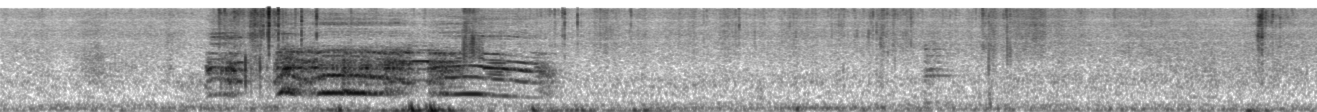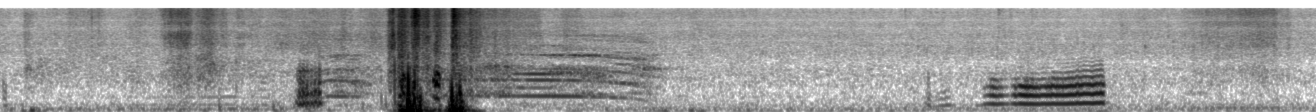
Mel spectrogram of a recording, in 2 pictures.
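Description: A hen clucks and squawks close by.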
